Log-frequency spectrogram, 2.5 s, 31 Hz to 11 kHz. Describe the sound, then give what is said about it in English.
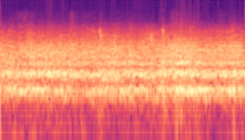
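Swarming honeybees buzz around a beekeeper's veil in a dense, continuous drone, loud and steady throughout with no pauses. “For 9,000 years, honeybees like these have served man willingly.”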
